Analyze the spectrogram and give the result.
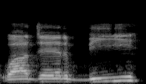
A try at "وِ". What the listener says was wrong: ভি না বি না ভাই ওয়াজের ভি ভি সরাসরি ভি না ওয়াজের ভি।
